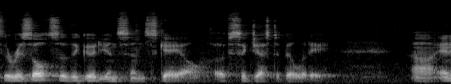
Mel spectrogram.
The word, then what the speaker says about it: Gudjonsson: Yes, it is Gudjonsson. How's my pronunciation?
